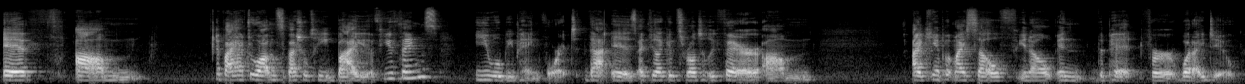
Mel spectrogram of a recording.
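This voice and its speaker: A woman's voice: medium pitch, fairly even intonation, moderate pace, gravelly, fairly bright tone. A woman hosting a casual monologue vlog, a little out of breath after a workout, talking frankly and firmly with rambling asides. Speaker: host.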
